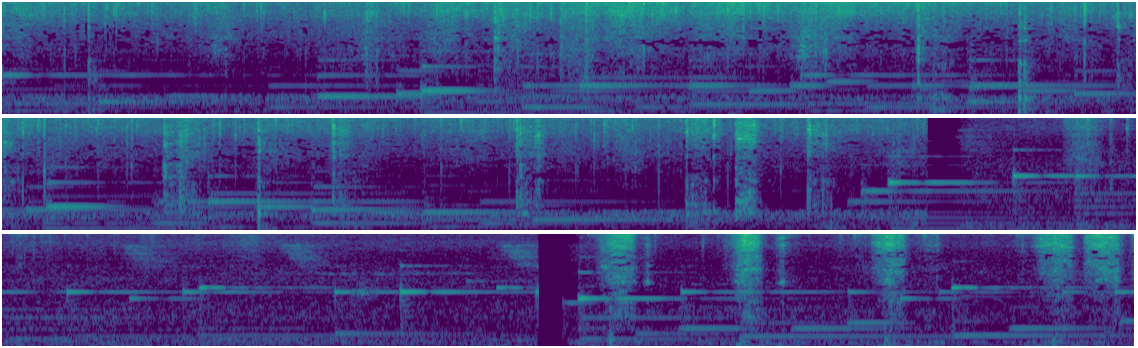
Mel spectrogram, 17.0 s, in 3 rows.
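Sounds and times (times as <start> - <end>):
food sizzling in a wok: 0.0 - 10.3
metal spatula scraping pan: 1.8 - 7.6, 8.2 - 10.0.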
